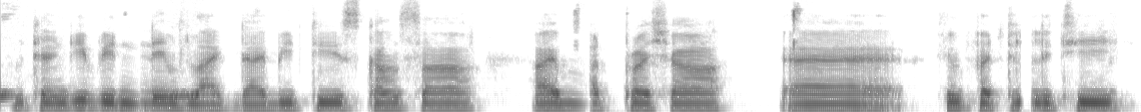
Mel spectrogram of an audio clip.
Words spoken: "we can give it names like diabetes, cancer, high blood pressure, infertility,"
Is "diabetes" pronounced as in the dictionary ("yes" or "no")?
no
